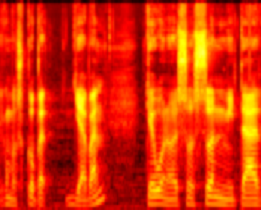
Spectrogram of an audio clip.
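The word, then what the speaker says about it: Scopper Gaban: pasa con scoper gaban que en verdad se pronuncia como scoper yban que bueno esos son mitad yoyin mitad gigantes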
